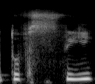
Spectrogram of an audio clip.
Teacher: पढ़ना है, ठीक है, ता फ़ा पेश तुफ़, सीन ज़ेर सी, सीन हरूफ़ सफ़ीरिया का हर्फ है, सीटी की आवाज़ आनी चाहिए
